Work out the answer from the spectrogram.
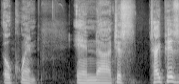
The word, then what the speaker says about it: Aucoin: And you spell his name, his last name is Aucoin, and it's pronounced Aucoin.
